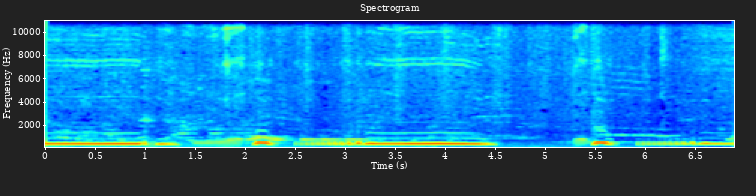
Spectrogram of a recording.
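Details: Puter pelung (Barbary dove) cooing melodiously over a low background hum. A long steady note is followed by a slurred note, a pulsed trill and another drawn-out tone, and then a third phrase begins.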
